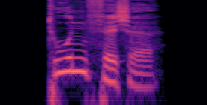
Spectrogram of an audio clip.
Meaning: nominative/accusative/genitive plural of Thunfisch
- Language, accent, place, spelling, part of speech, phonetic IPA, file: German, Germany, Berlin, Thunfische, noun, [ˈtuːnˌfɪʃə], De-Thunfische.ogg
